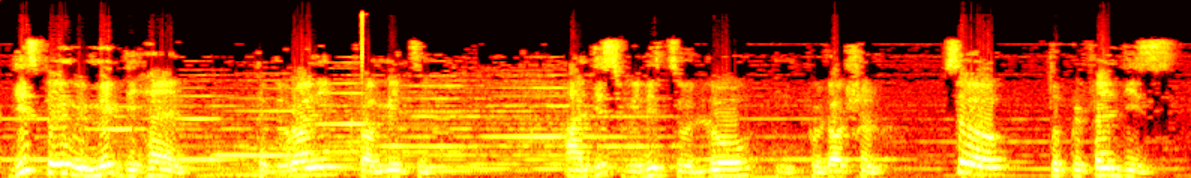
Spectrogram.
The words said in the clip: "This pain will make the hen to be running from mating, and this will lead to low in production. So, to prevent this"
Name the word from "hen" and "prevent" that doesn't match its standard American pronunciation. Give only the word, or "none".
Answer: prevent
